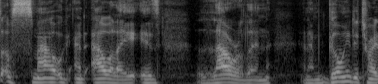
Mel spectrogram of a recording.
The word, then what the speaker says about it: Laurelin: and laurelin pause here lelin lelin is what it should be and I'm not generally going to be much of a stickler about pronunciation but it occurred to me that it should be lelin and I double checked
